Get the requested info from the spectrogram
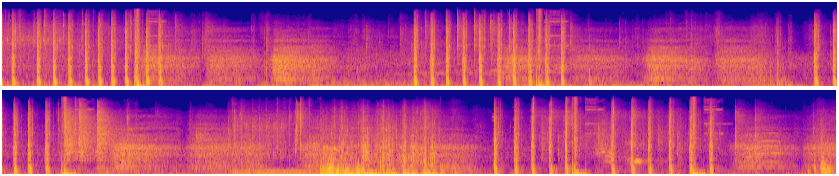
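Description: HPA airsoft rifle firing in rapid bursts, about ten shots a second, four or five strings of shots with short pauses between them. About twelve seconds in there is a louder low rumble.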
